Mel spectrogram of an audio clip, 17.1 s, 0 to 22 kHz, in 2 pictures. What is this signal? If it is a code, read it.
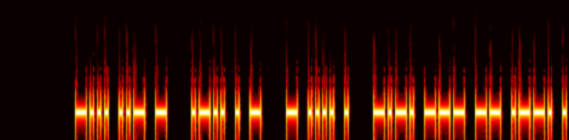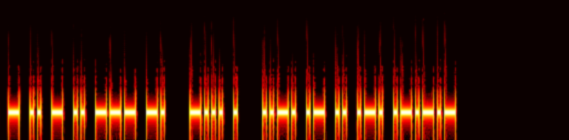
Morse code, heard as a keyed tone, about 22 wpm, 700 Hz. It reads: BUT LET THE COMPETITION BE FAIR.
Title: Sentences from Top 1300 Words 22wpm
